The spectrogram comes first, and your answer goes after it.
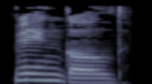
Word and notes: mingled: British English

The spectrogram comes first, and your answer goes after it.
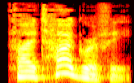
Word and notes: phytography: British English

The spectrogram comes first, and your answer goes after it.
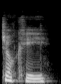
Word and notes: jockey: British English

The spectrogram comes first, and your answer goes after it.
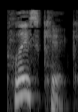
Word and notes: place-kick: British English

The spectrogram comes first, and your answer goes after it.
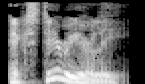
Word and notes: exteriorly: British English

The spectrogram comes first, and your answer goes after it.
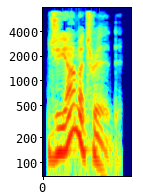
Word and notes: geometrid: British English

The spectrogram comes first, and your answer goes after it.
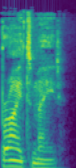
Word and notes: bridesmaid: British English

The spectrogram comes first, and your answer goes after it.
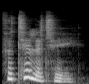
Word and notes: fertility: British English

